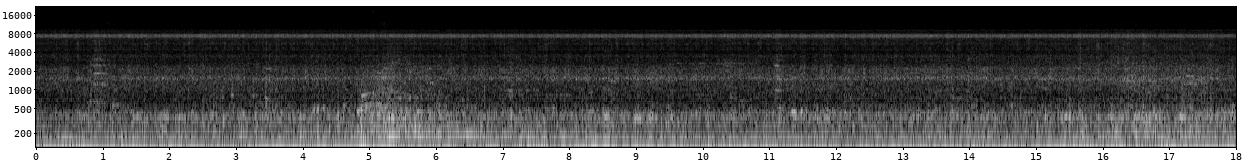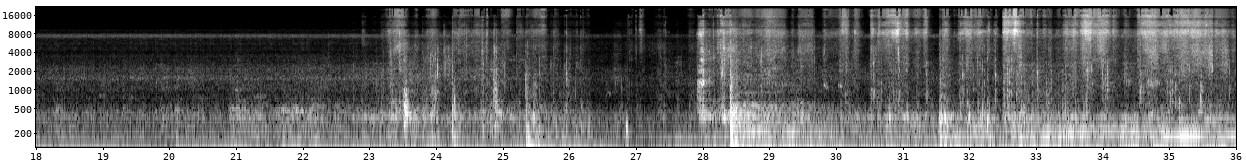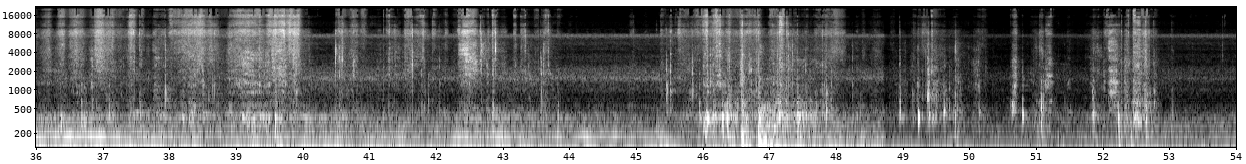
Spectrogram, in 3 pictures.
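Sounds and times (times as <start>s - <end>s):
steady low hum: 21.4s - 54.0s
packaging rustling: 27.9s - 43.7s, 45.4s - 48.1s.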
